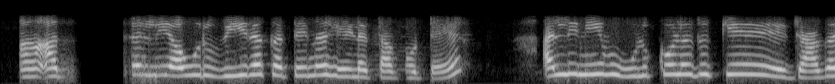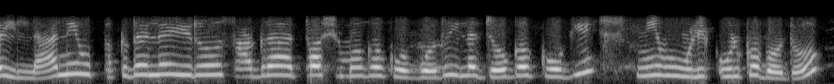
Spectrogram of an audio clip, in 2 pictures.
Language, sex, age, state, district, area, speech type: Kannada, female, 18-30, Karnataka, Shimoga, urban, conversation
